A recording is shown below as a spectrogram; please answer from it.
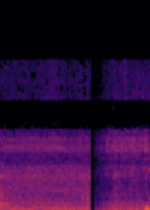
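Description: Steady background hiss between spoken lines, broken by a sudden brief dropout a little over a second in where two recordings are spliced.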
